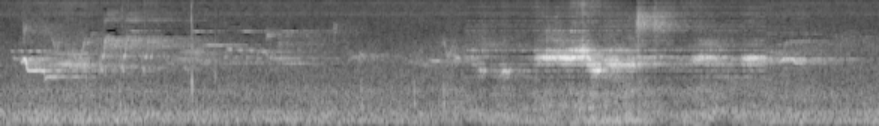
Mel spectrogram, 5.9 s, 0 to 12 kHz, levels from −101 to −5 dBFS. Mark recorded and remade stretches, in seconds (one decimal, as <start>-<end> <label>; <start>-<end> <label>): 0.0-3.1 recorded; 3.1-5.1 remade; 5.1-5.9 recorded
